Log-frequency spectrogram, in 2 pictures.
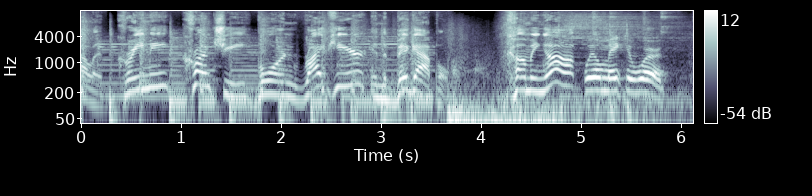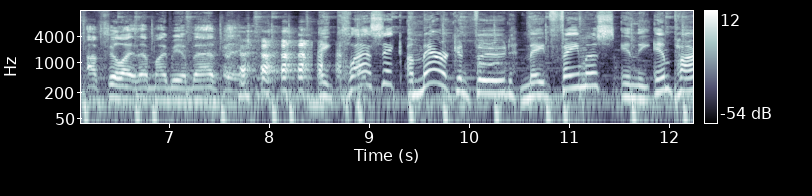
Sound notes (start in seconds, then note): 7.4 laughs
